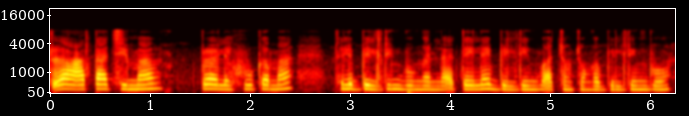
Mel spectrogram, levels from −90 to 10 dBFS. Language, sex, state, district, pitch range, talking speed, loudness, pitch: Wancho, female, Arunachal Pradesh, Longding, 195-220 Hz, 200 wpm, -20 LUFS, 210 Hz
